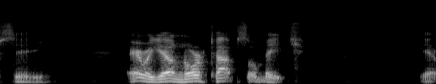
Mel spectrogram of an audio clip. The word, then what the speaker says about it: Topsail: what are you talking about Anton right here Topsail Beach Now spell tops up the locals pronounced at topsoil yes I was yeah riding this areas where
